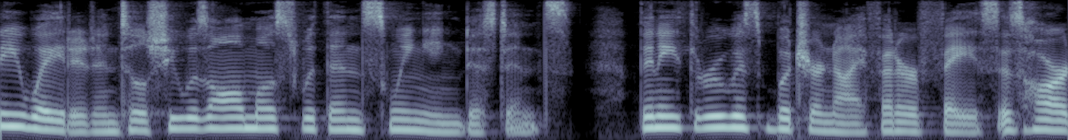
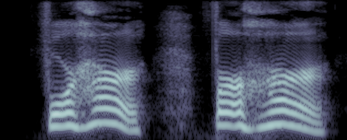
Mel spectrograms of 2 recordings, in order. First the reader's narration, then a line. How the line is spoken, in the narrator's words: screamed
